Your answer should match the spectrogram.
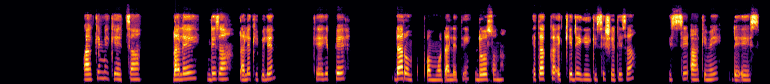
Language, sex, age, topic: Gamo, female, 25-35, government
